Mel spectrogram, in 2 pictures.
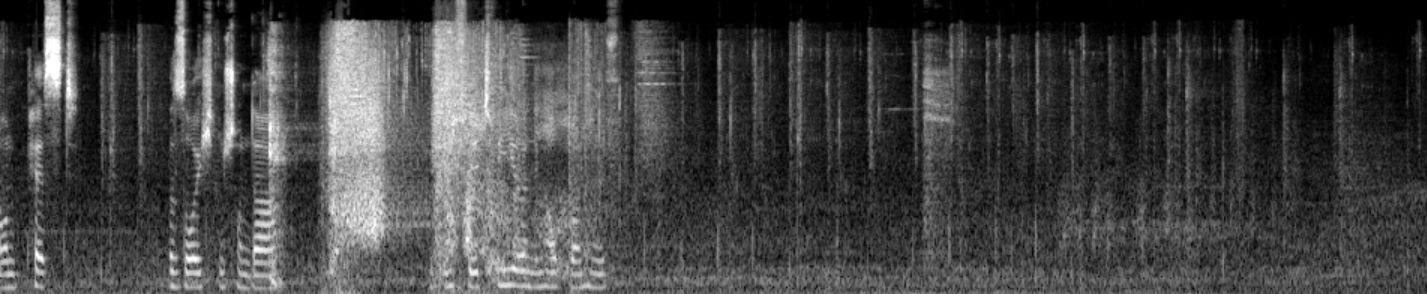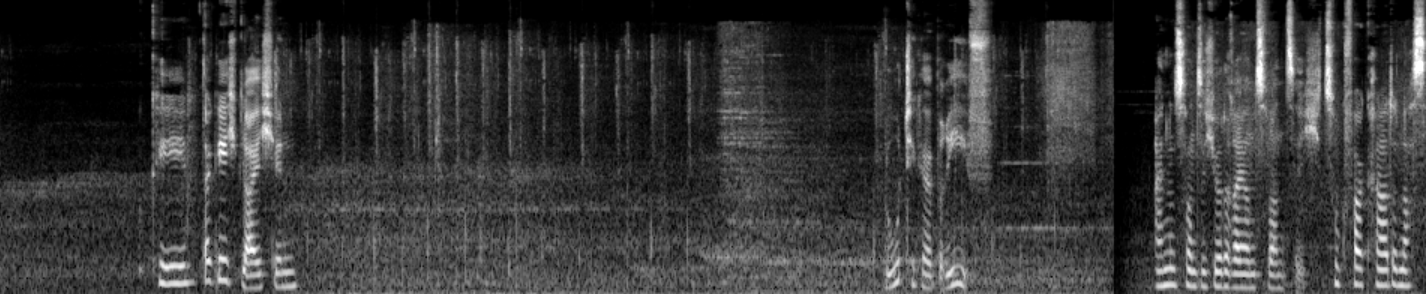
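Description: A young woman talks casually, close to a microphone.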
